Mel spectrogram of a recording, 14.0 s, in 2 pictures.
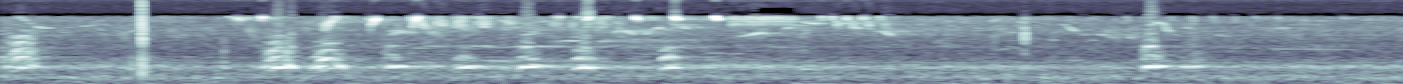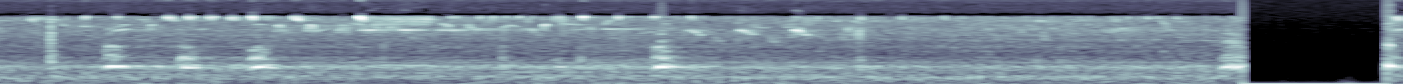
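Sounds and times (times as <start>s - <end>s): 
husky and Belgian shepherd dogs: 0.0s - 0.4s, 1.2s - 4.9s, 5.6s - 6.3s, 7.2s - 11.5s, 13.0s - 13.2s.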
